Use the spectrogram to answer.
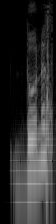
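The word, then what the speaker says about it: Donetsk: डोनेट्स्क ही पढ़ लो। डोनेट्स्क वो लिखा है, डोनेटस्क वो अलग चीज है, डोनेट्स्क ही पढ़ते हैं, वो टी साइलेंट समझ लो। टी साइलेंट है।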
